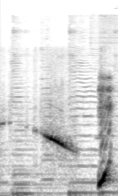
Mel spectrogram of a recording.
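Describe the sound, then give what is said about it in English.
A single short whistle slides downward in pitch, fairly soft, followed by a quick popping burst at the end. “The human whistles impressively at the display of the Pegasus arriving.”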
